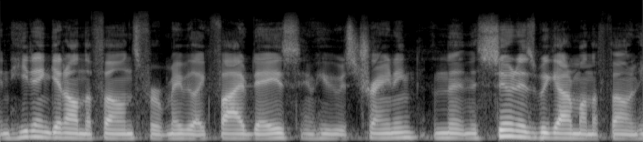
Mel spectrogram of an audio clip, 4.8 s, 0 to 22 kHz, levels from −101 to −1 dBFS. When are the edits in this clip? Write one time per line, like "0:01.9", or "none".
none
